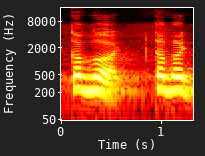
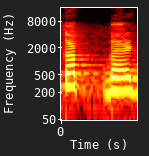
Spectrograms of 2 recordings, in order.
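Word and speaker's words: cupboard: कबर्ड यानी कि अलमारी, हम कहते हैं ना, उसे कपबर्ड नहीं कहते, कबर्ड यानी कि पी को साइलेंट करना है, पी की आवाज़ हमें नहीं निकालनी है।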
